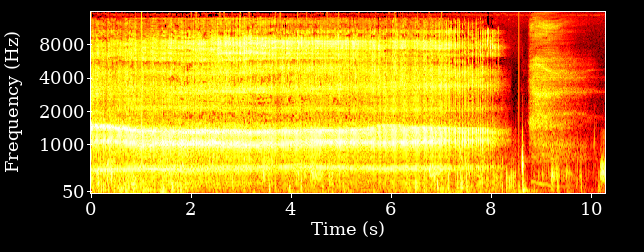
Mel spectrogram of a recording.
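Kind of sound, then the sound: human body sound, burping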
